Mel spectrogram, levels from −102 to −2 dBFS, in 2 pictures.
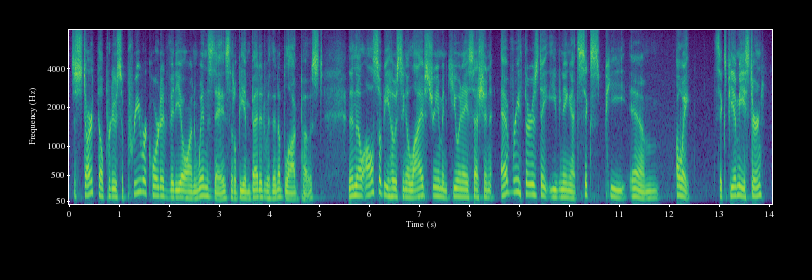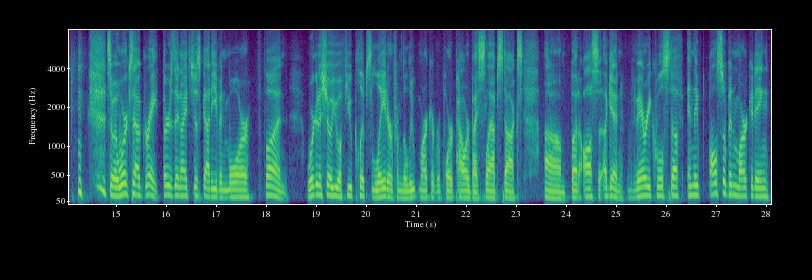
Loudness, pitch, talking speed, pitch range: -20 LUFS, 135 Hz, 170 wpm, 120-155 Hz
